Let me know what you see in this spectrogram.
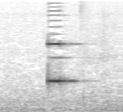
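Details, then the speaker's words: Single short electronic start-up beep, in a quiet room, as a phone-connected blood glucose meter switches on once the test strip's black end is inserted, before a lancet fingerstick blood sample is taken. "Mittari käynnistyy, kun testiliuska on laitettu paikoilleen."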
